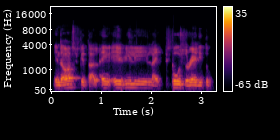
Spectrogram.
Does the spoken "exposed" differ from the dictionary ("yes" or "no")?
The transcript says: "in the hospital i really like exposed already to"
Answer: yes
